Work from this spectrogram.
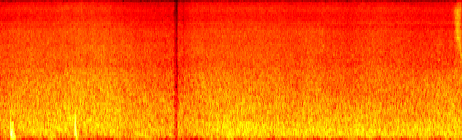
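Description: Steady surf rushes and washes along the Atlantic Ocean shore at Juno Beach, Florida, a continuous broad roar of breaking waves with wind buffeting the microphone and a couple of brief knocks.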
